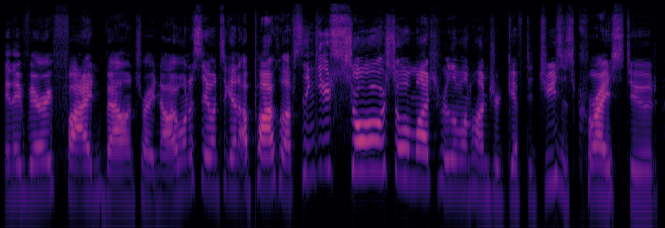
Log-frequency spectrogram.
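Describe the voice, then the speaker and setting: A young woman streams in a cute anime-streamer style, her voice high and swinging widely in pitch. She chats casually with her viewers, gushing and cursing as she goes. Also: expressive, brisk, pushed and bright, clean tone, no room sound, studio quality. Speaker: livestreamer. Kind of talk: casual livestream chat.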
